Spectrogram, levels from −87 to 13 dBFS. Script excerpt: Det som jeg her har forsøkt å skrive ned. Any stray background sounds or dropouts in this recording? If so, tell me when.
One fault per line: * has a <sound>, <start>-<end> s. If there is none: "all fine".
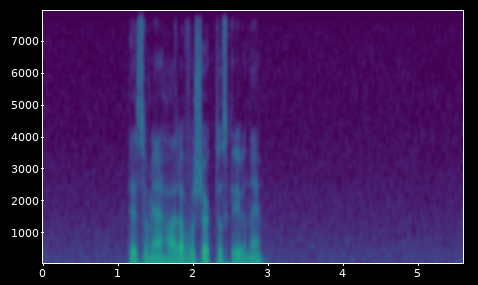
all fine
